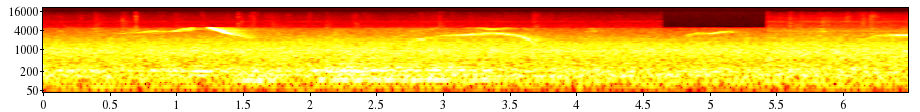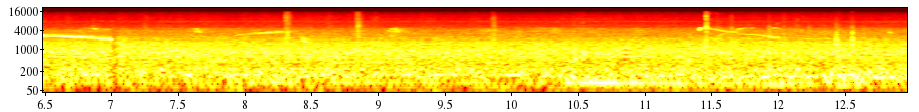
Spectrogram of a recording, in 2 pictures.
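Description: Birds giving short, arching chirps every second or two, over a steady outdoor background hiss and low hum.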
